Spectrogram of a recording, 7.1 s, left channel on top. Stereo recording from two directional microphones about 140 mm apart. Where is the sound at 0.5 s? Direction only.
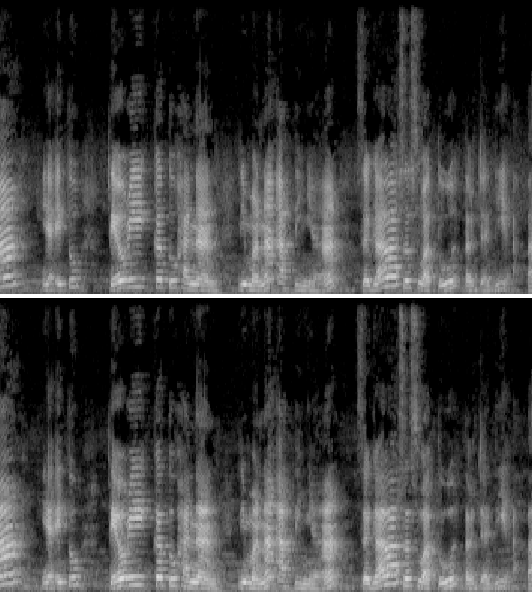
20° left (ahead or behind).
